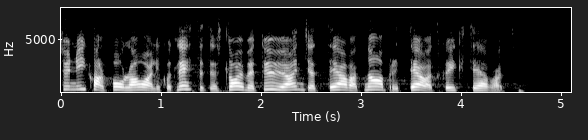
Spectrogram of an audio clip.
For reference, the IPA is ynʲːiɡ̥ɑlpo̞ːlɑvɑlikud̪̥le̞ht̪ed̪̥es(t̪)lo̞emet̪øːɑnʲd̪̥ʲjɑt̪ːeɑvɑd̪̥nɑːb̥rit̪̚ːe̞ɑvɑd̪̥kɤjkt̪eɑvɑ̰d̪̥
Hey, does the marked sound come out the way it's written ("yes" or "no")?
yes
